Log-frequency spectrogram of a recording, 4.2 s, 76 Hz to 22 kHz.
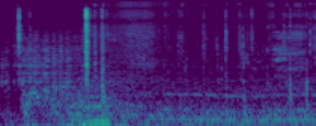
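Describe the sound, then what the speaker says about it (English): A 2006 Lincoln Mark LT truck engine with 181,000 miles cranks and catches with a loud burst, then settles into a steady, rumbling idle close by. "Let's crank her up, see how she runs."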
